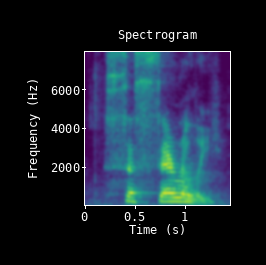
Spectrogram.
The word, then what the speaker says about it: necessarily: pronouncing a word, then you start at the end and you just practice lee. Lee. Practice it in the mirror and say lee. Lee. And then say really. And then put the next syllable on. Serily. Serily. Serily. Finally, you say cerily. Necessarily. Cesserily. You just keep doing this. Start at the back of the ver the word necessarily.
